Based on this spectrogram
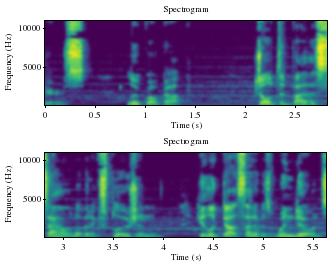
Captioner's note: heavy breathing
